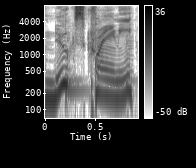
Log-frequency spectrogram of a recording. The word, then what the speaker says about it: Nook's Cranny: but listen you dummy his store is actually pronounced nukes cranny which is just a play on the words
